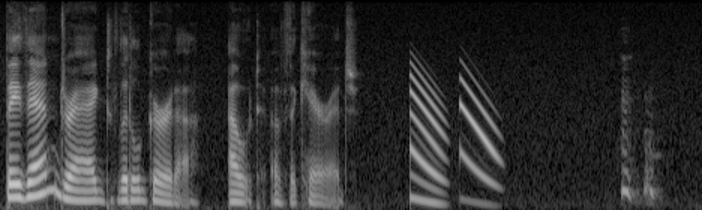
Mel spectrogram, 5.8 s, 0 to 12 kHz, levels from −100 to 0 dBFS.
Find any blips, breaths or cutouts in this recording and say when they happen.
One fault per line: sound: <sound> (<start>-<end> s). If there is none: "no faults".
sound: chirp (3.4-4.2 s)
sound: laugh (5.2-5.5 s)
